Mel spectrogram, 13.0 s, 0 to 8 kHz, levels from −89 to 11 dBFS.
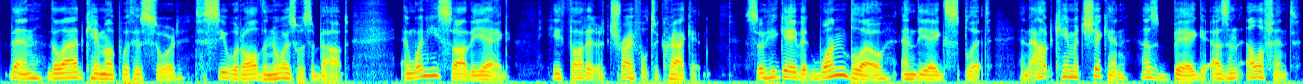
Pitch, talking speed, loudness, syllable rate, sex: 130 Hz, 230 wpm, -18 LUFS, 5.1 syllables/s, male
